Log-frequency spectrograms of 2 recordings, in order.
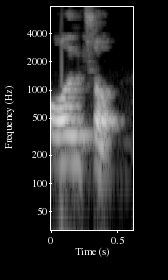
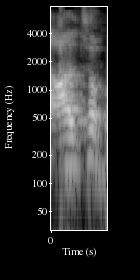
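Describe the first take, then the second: First: "also" with a rounded "aw" opening; correct pronunciation. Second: "also" with an "aal" opening; common mispronunciation. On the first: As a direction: say "also" as "AWL-so". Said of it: "ये also नहीं है". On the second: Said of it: "बहुत से इसे also पढ़ते हैं". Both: Shown as a demonstration.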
